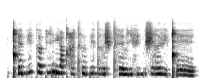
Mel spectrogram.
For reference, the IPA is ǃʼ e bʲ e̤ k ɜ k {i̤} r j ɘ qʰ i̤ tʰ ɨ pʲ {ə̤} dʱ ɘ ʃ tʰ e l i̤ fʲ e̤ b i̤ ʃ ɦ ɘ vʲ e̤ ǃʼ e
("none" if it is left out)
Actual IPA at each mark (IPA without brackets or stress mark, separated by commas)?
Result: i̤, ə̤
